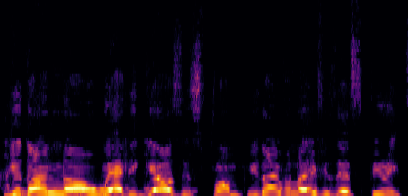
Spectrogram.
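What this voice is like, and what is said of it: Yelling, loud raised voice. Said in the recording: “why are you yelling?”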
